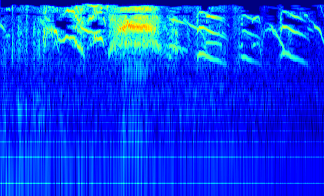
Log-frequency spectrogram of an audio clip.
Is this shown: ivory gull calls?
yes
